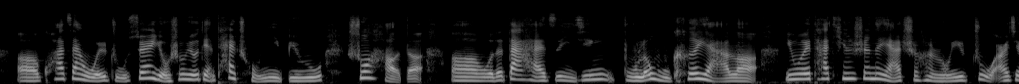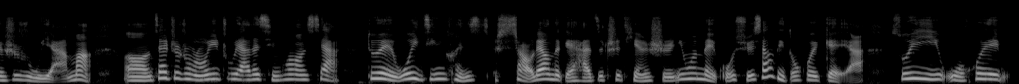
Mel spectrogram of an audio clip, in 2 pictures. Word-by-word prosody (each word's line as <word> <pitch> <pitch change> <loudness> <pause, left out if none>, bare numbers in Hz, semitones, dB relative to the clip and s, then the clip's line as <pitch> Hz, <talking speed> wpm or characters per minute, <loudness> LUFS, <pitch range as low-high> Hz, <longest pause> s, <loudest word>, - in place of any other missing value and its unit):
呃， 165 0 +2
夸 255 +8 -2
赞 250 -7 +1
为 160 +3 +3
主。 155 -5 -5
虽 280 - -1
然 285 -1 +5
有 150 -10 +2
时 235 - -5
候 240 - +2
有 225 0 +4
点 225 -4 -1
太 290 +7 0
宠 145 - -7
溺， 160 +1 0
比 155 - -3
如， 160 +5 +2 0.2
说 300 -1 +1
好 - - -1
的 - - -2 0.3
呃， 175 -1 +2
我 170 0 +2
的 190 +3 +1
大 225 +2 +5
孩 180 -5 0
子 190 +2 -3
已 170 -3 -3
经 220 +5 -2
补 175 -3 +1
了 200 - +6
5 195 -11 +1
颗 255 - +2
牙 180 - +2
了， 150 -2 +2 0.3
因 235 +1 +1
为 250 +1 +5
他 255 +1 0
天 265 0 -1
生 270 0 0
的 255 -2 +2
牙 175 -5 +1
齿 200 - -6
很 190 -2 -3
容 150 +1 -2
易 180 - +2
蛀， 220 +5 -4
而 180 - 0
且 200 +1 -1
是 220 +3 -4
乳 180 -8 -1
牙 135 - -2
嘛。 215 +3 +1 0.3
呃， 180 0 +3
在 290 +6 +3
这 280 +1 -2
种 250 -1 0
容 210 +1 +2
易 250 - 0
蛀 250 +1 -5
牙 210 -2 +2
的 235 - +1
情 210 -4 -3
况 225 0 -1
下 215 - -2 0.3
对， 265 -6 +5
我 235 +9 +3
已 265 - +3
经 245 +3 -2
很 195 -8 -3
少 200 - -10
少 200 - -1
量 240 +2 +5
地 215 - +2
给 160 -3 -2
孩 165 -1 -1
子 195 - -6
吃 215 +3 -5
甜 170 -3 -4
食， 170 -1 -3
因 245 +6 -2
为 260 - +1
美 220 -6 +1
国 215 - -5
学 205 0 -2
校 330 +10 +1
里 240 - -1
都 190 +3 -5
会 200 -1 -1
给 - - -3
呀。 - - -3 0.2
所 255 +1 -1
以 255 -4 +3
我 200 -5 -2
会 245 +2 0
210 Hz, 275 characters per minute, -31 LUFS, 175-245 Hz, 0.3 s, 了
